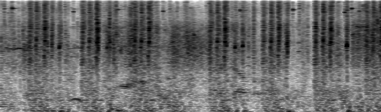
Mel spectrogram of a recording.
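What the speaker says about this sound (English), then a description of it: "so here's a missile" Dense, continuous gunfire and explosive bursts from The First Descendant shooter game, with a missile launch lost in the loud, unbroken combat din.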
